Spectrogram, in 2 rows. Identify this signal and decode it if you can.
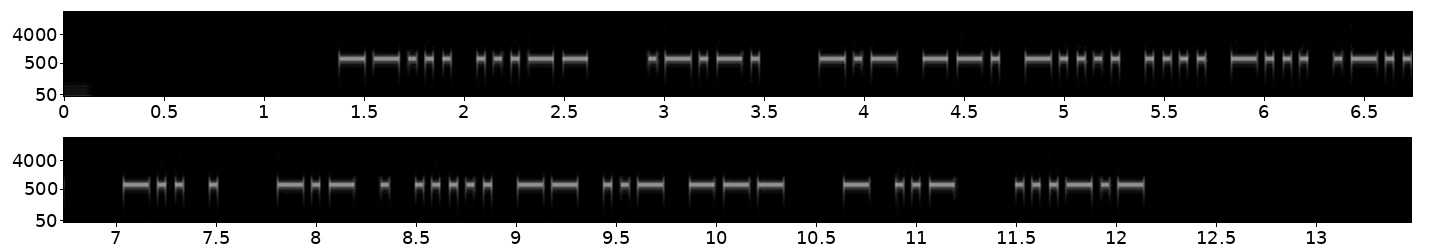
Morse code, heard as a keyed tone, about 28 wpm, 700 Hz. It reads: 73 <AR> KG6HBL DE KE5MUO TU <SK>
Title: Practice QSO - Exchange 4 - Ending - 28wpm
